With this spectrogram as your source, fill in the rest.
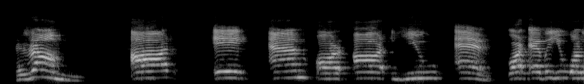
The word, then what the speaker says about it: Ram: R-A-M or R-U-M. Whatever you want to chant, but the chant, the pronunciation is Ram.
